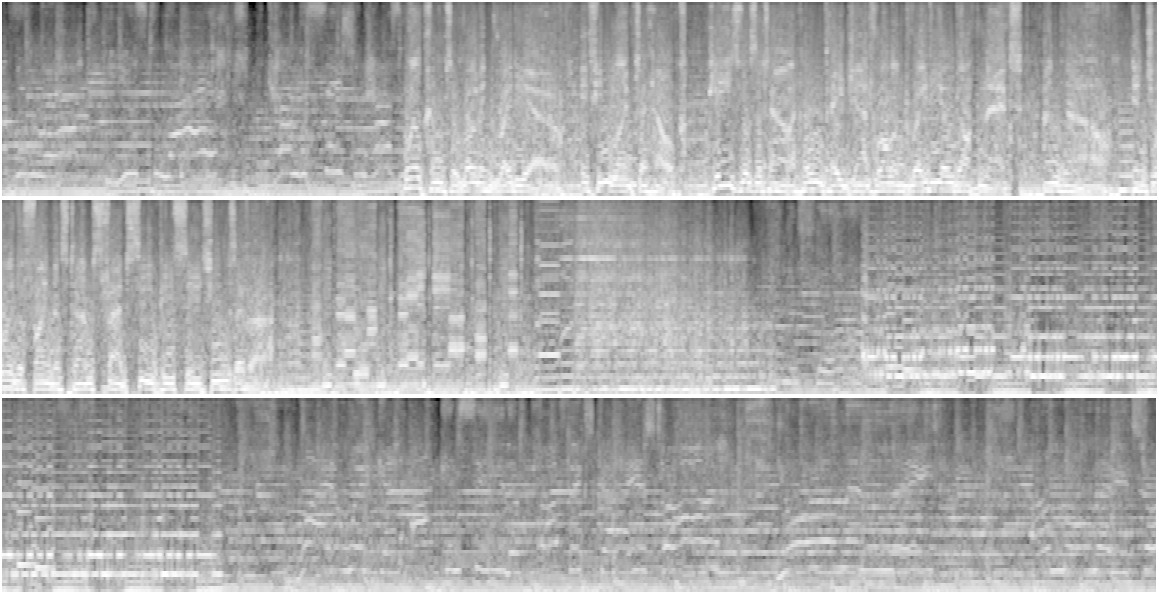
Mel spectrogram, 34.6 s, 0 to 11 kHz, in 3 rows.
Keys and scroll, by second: 25.5 Page_Down.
